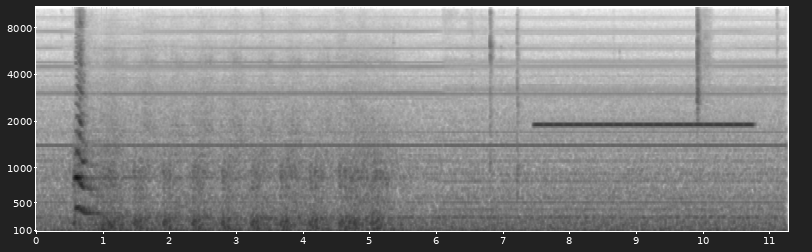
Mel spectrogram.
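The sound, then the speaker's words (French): A TGV high-speed train passing an intercity train, heard as a loud rushing roar with a rhythmic pulsing for about five seconds. The roar then drops to a quieter rumble, and a steady high tone sounds near the end. “Ça croisé par un TGV.”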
